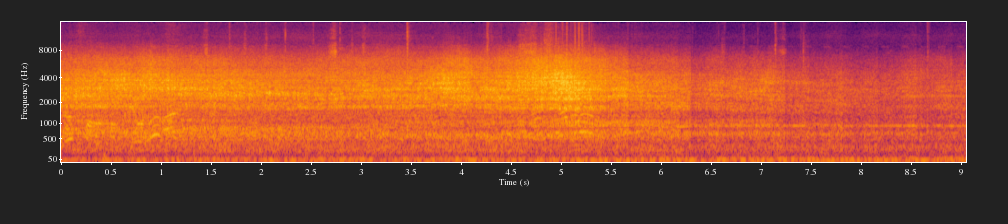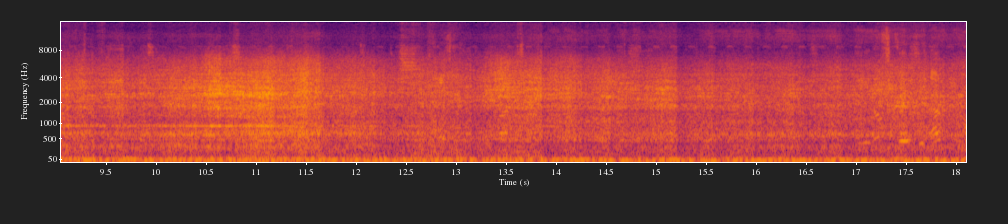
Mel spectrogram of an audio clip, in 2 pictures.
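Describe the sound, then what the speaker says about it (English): A jet airliner at DFW airport at night roars steadily and loudly for the whole stretch, a constant broad engine rumble with no breaks. "As close as we can get to an A380 here at DFW"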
